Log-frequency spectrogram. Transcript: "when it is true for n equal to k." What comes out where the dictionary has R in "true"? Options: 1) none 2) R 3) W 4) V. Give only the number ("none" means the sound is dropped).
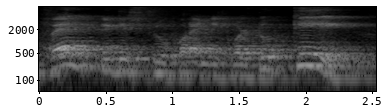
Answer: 2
